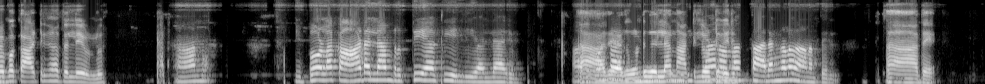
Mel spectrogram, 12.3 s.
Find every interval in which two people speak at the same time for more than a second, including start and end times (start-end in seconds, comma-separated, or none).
7.3-9.2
